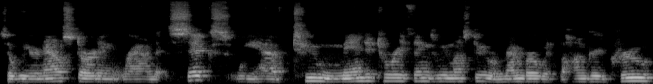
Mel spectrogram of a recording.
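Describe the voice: Plain reading aloud, intonation fairly even throughout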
